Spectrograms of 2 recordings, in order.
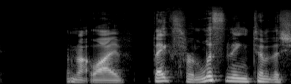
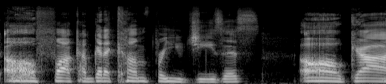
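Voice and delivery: mock orgasm moan; 4 semitones higher, 4 dB louder than usual. Mock religious sex moan.

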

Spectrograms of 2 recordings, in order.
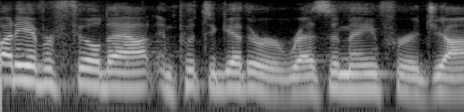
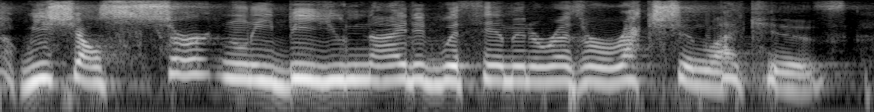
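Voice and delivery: scripture reading; 4 semitones higher, 6 dB louder than usual. Acted. Pastor reading Romans to the congregation, loud and proclaiming. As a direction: proclaim the passage like a preacher in full flow. Reads Paul's letter to congregation.

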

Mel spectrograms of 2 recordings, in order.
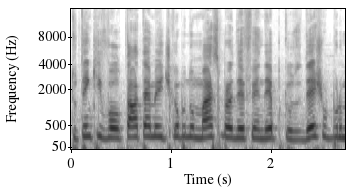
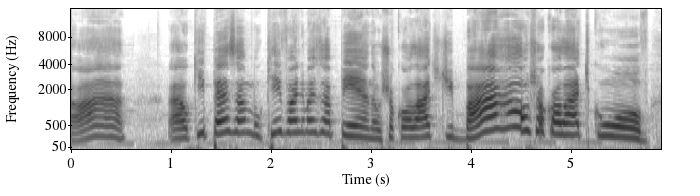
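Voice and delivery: higher, ditzy mocking tone; mock silly voice; 4 semitones higher, slower than usual. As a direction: ask it like a clueless complainer. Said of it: "Não aguento aqueles caras que já começam".

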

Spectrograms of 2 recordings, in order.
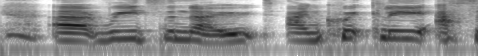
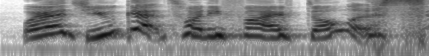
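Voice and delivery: mock astonished; 7 semitones higher, slower than usual. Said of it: "everyone's like".

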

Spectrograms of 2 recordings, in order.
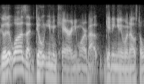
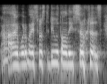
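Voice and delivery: put-on high, flustered boy voice; high mock panic over the sodas; 12 semitones higher than usual. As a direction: play the overwhelmed boy juggling sodas. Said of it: "He's like".

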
